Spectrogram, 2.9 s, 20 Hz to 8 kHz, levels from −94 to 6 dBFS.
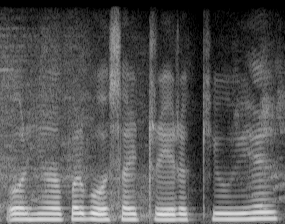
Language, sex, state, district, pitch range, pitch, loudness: Hindi, female, Uttar Pradesh, Saharanpur, 195-205 Hz, 200 Hz, -13 LUFS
